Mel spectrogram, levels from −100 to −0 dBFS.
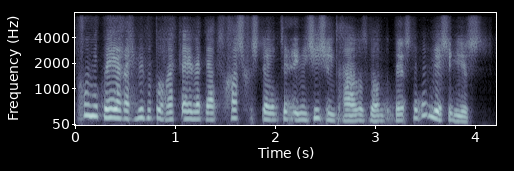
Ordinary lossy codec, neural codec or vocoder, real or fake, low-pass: none; codec, 16 kHz, 0.5 kbps, FreqCodec, smaller model; fake; 7.2 kHz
